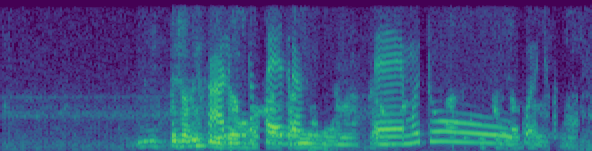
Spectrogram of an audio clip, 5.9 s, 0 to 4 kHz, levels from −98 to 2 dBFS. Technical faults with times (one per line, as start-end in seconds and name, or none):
2.41-2.69 speech suppressed in double talk
3.02-3.36 speech suppressed in double talk
4.01-5.66 speech suppressed in double talk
